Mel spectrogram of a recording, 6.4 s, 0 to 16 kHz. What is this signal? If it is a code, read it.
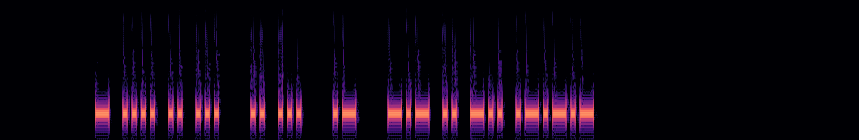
Morse code, heard as a keyed tone, about 36 wpm, 700 Hz. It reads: THIS IS A KID.
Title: Sentences from Top 1600 Words 35wpm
